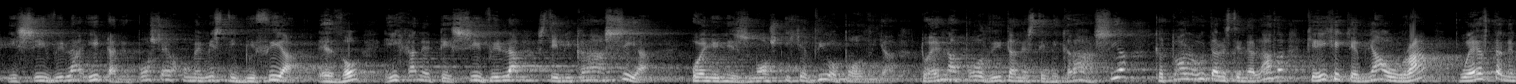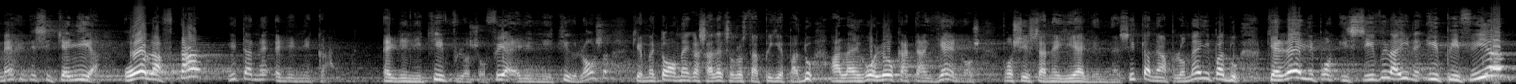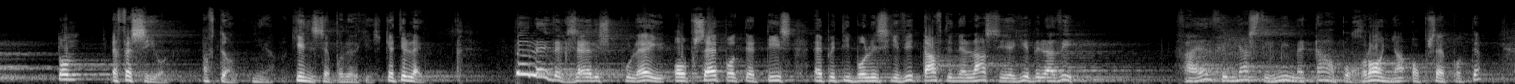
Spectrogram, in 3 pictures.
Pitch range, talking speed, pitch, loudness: 155-210 Hz, 150 wpm, 180 Hz, -15 LUFS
